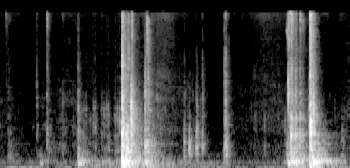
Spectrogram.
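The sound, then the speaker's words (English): A newly fixed washing machine door is opened and shut, giving a couple of solid clunks and latch clicks with softer handling rattles in between, and no one speaking. “So the novelty of being able to open and shut the washing machine door in the way that everybody else too still hasn't worn off, even though it's a number of days since I changed it.”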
